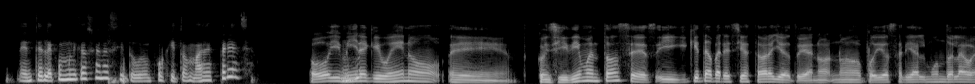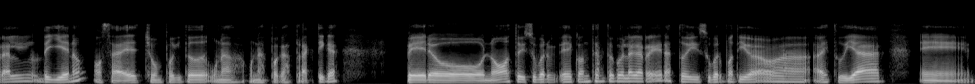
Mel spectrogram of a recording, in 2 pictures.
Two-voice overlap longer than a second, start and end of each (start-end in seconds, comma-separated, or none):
none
